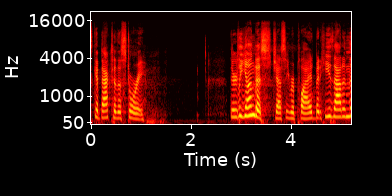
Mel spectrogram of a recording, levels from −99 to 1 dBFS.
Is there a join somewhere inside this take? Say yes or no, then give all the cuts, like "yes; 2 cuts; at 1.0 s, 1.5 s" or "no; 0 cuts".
yes; 1 cut; at 2.9 s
